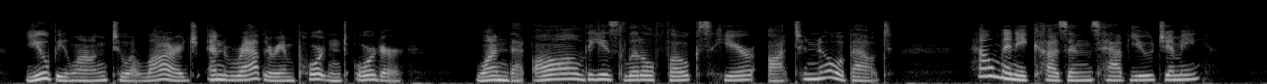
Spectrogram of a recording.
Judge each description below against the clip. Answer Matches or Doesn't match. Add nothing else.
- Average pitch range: Matches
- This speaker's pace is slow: Matches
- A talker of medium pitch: Doesn't match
